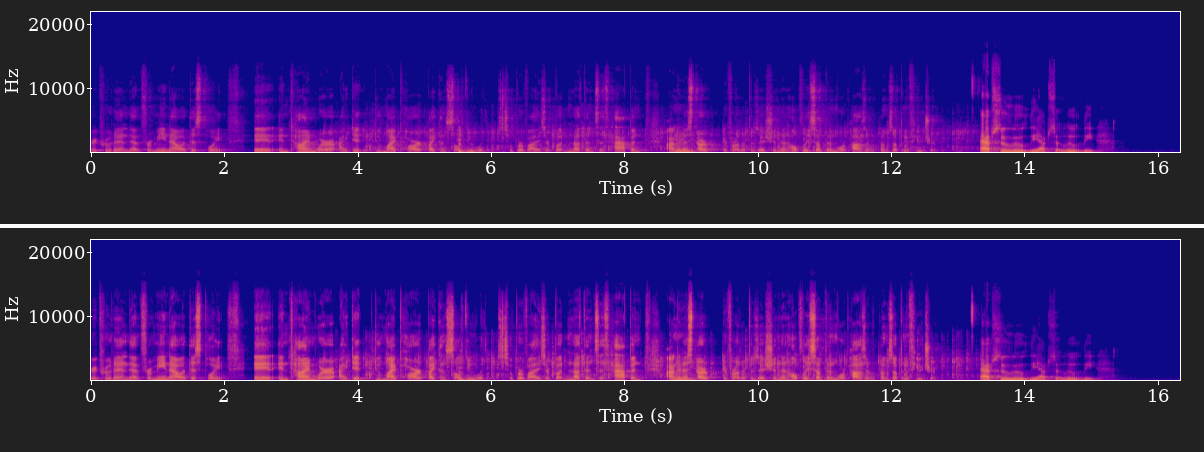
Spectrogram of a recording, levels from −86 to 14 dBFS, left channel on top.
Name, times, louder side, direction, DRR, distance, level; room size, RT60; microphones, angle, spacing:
voice 1, 0.0-12.7, right 6 dB, 50° right, 10 dB, 0.9 m, -32 dB
Typing, 3.5-13.4, right 5 dB, 70° right, 5.1 m, -46 dB
voice 2, 8.7-9.1 13.3-15.4, left 1 dB, 25° left, 11 dB, 0.8 m, -30 dB
24.5 x 24.0 x 5.4 m, 0.86 s
head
